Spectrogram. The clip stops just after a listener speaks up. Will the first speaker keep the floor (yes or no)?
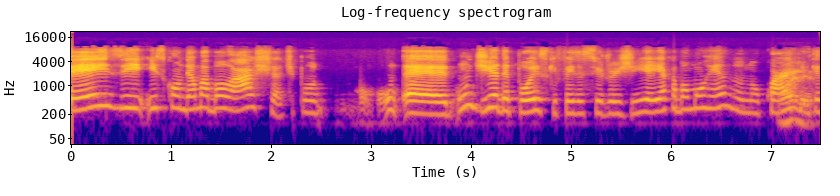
yes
